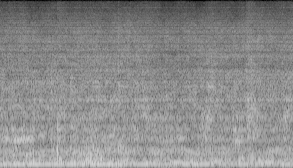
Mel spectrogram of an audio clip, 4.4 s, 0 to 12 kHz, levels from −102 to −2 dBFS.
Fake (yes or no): yes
